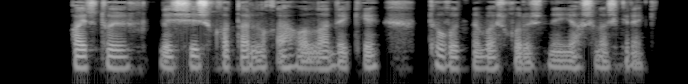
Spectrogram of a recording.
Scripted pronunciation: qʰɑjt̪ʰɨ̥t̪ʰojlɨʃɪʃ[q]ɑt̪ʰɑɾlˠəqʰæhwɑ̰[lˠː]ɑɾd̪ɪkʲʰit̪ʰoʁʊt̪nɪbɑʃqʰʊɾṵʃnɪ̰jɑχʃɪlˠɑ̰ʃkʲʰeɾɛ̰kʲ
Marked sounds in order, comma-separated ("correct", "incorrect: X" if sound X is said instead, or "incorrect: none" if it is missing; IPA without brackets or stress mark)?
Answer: incorrect: qʰ, correct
